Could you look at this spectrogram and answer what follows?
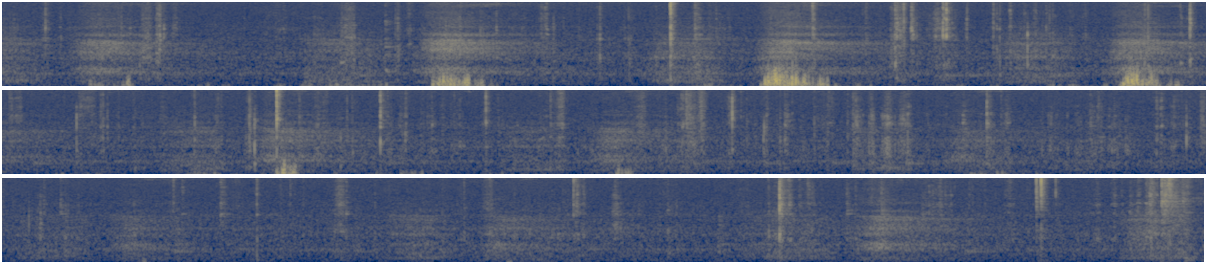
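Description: Scissors snipping through folded aluminium foil, with the foil crinkling and many small scattered clicks, and a few louder crinkles in the first half.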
